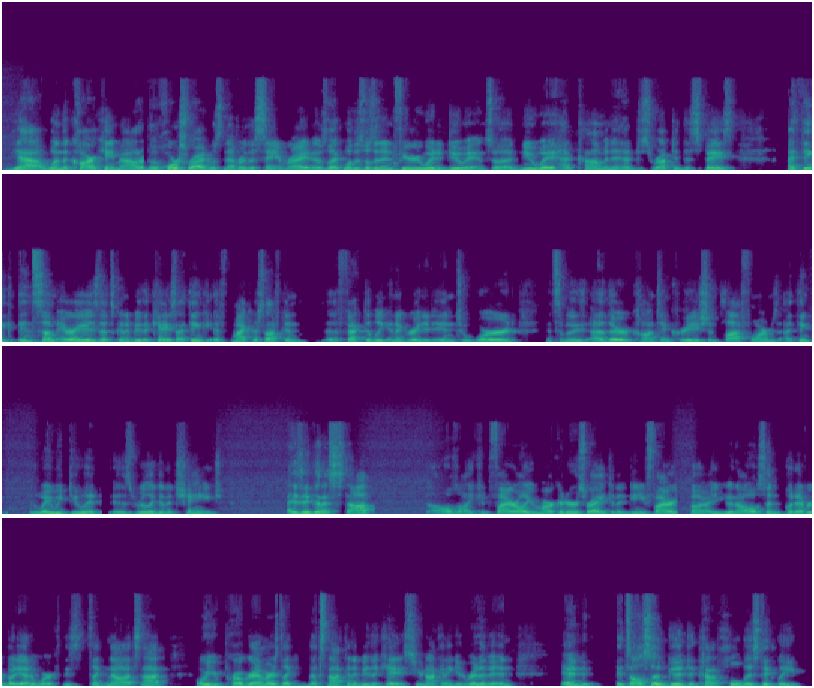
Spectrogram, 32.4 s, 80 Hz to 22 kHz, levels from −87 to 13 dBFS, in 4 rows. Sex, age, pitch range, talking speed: male, 30-49, 115-145 Hz, 265 wpm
